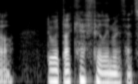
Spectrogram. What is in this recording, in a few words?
"ceffyl", Welsh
